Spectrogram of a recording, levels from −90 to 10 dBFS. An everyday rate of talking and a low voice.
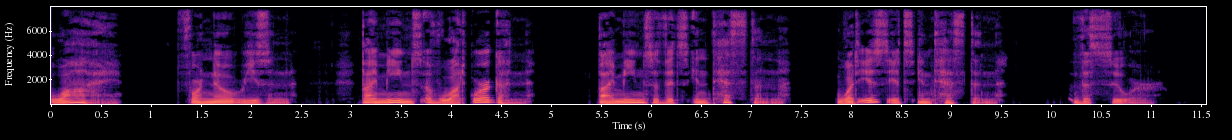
No: slow, 105 wpm; low, 105 Hz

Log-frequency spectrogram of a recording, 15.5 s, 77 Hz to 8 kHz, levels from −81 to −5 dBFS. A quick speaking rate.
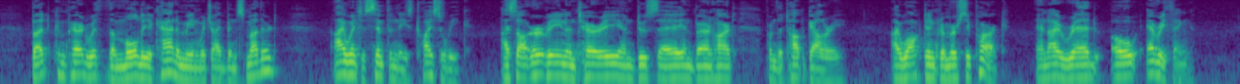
No: average, 165 wpm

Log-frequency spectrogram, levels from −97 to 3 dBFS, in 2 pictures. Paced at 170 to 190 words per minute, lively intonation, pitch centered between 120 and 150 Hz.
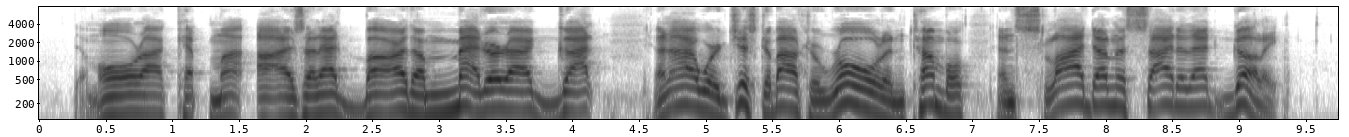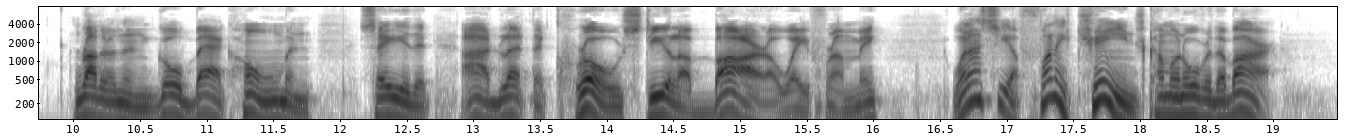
Yes: average, 180 wpm; wide, 7.2 semitones; low, 135 Hz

